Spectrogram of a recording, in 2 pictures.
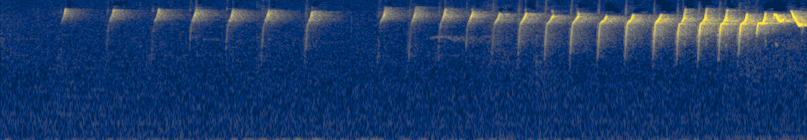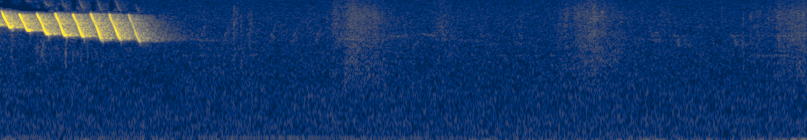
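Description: A songbird sings one song: a run of high, evenly spaced notes that speeds up into a fast trill, growing louder and falling in pitch before it stops abruptly about five seconds in. A few faint chips follow.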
